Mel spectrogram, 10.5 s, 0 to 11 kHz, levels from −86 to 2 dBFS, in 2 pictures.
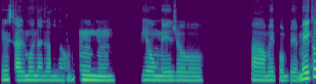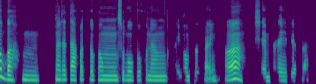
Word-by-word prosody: yung 180 -1 0
salmon 170 -1 +2
nalang 165 0 -2
yung 165 -1 -6 0.2
hmm, 165 -3 +3 0.5
yung 175 -1 0
medyo, 160 -1 -2 0.8
ah, 165 -1 +1
may 165 +1 -1
problema." 155 +3 -1
Eh, 230 - +12
ikaw 305 +5 +7
ba, 185 -9 +4
hmm, 175 -4 -2 0.2
natatakot 185 -2 +1
ka 180 - -1
bang 170 -1 0
sumubok 170 0 -4
ng 160 -1 -1 0.2
ibang 165 0 -6
pagkain? 165 -1 -6
Ah, 215 -3 +7 0.2
siyempre, 150 +2 -6
'di 150 - -7
ba? - - -10
170 Hz, 140 wpm, -25 LUFS, 160-175 Hz, 0.8 s, Eh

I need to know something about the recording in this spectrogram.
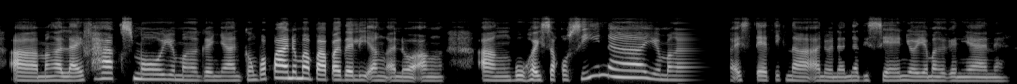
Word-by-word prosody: ah, 185 -1 +4
mga 185 +1 -1
life 185 +3 0
hacks 270 +1 +4
mo 235 -1 0
yung 220 -2 -5
mga 195 -1 -5
gan'yan, 190 0 -3
kung 205 0 -6
papano 290 +4 +7
mapapadali 215 -6 +4
ang 190 0 -2
ano 180 -1 -4
ang 175 0 -3 0.4
ang 190 -1 +1
buhay 210 -1 +1
sa 220 - +2
kusina, 325 - +1
yung 230 -4 -6
mga 205 -1 -4 0.6
aesthetic 200 +1 -5
na 185 -3 -2
ano 180 -1 -5
na 175 0 -7
na 190 +1 -6
disenyo 185 0 -4
yung 180 0 -4
mga 180 -1 -6
gan'yan. 165 -2 -6
195 Hz, 170 wpm, -22 LUFS, 185-225 Hz, 0.6 s, papano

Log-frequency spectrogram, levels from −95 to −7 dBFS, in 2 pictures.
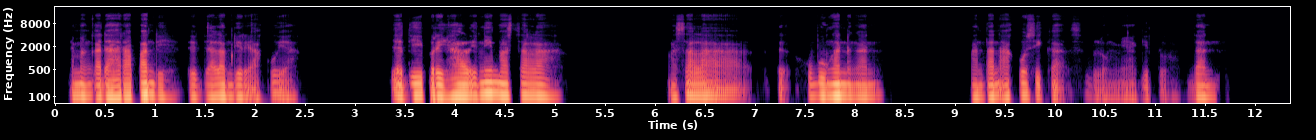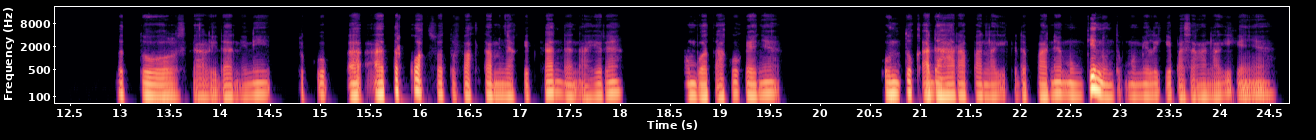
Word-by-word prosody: emang 105 -1 -2
gak 100 - -1
ada 95 -1 +2
harapan 100 +4 +2
deh 95 -3 -7
di 100 -3 -9
dalam 100 0 -2
diri 100 -3 -5
aku 110 +6 -10
ya. 90 - -12 1.0
Jadi 105 +2 0
perihal 105 0 +2
ini 120 +1 +4
masalah 105 -3 -1 1.1
masalah, 105 +1 -4 0.3
eee, - - -12 0.2
hubungan 105 0 +1
dengan 100 -1 -4 1.0
mantan 100 +2 -4
aku 110 +3 -5
sih - - -8
Kak - - -11
sebelumnya - - -18
gitu - - -18 0.2
dan 95 -1 -7 1.4
Betul 105 - +2
sekali 100 +5 -7
dan 100 0 -3
ini 110 +3 -2 0.3
cukup, - - -6 0.2
eee 110 0 +4
eee, 115 +1 +6
terkuak 140 0 +3
suatu 110 -2 -5
fakta 110 0 -1
menyakitkan 105 +4 -1
dan 105 +1 -3
akhirnya 110 +5 -1 0.7
membuat 105 -2 +1
aku 110 +5 -2
kayaknya 110 +3 0 1.0
untuk 120 +1 +4
ada 105 -1 +5
harapan 105 0 -2
lagi 105 +3 -4
ke - - -17
depannya 105 +2 -1
mungkin 115 +5 +10
untuk - - -16
memiliki 105 +1 -3
pasangan 95 +1 -5
lagi 105 +2 -4
kayaknya 115 0 -3
105 Hz, 130 wpm, -28 LUFS, 100-110 Hz, 1.4 s, mungkin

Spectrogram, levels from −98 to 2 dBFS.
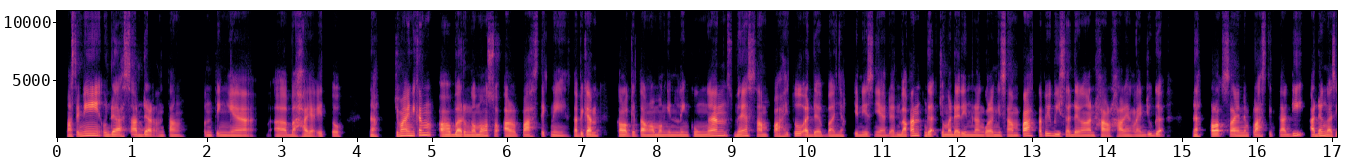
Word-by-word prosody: Mas, - - 0
ini 190 +3 +5
udah 130 -3 +1
sadar 130 -1 0
tentang 120 +1 -5 0.2
pentingnya, 110 -2 -2 0.2
eee, 110 -2 0
bahaya 105 -4 0
itu. - - -6 0.3
Nah, - - -4 0.2
cuma 180 +5 +4
ini 180 - +3
kan, 215 +2 +2
eee, 135 -11 +3
baru 120 -1 +4
ngomong 125 +6 +1 0.2
soal 115 -1 +2
plastik 125 0 +1
nih, 100 -1 -5
tapi 110 - -1
kan 150 0 +4 0.2
kalau 125 -1 +4
kita 120 0 -1
ngomongin 120 -1 -2
lingkungan, 125 +10 +1
sebenarnya 155 +2 -1
sampah 115 -4 -1
itu 170 +1 -2
ada 110 -3 +1
banyak 110 +1 -4
jenisnya 115 -3 -5
dan 105 +3 -4
bahkan 175 +12 +4
enggak 140 - +2
cuma 125 -2 -1
dari 115 0 +2
menanggulangi 110 -1 -2
sampah 110 - +4
tapi 175 - -1
bisa 135 -7 -2
dengan 110 -2 0
hal-hal 110 +1 +1
yang 115 - -8
lain 110 0 -5
juga. 155 -1 -1 0.4
Nah, 130 - +1
kalau 155 +1 +8
selain 150 -1 +2
plastik 135 -1 -1
tadi, 130 +8 -1
ada 135 +5 +2
enggak 170 - 0
120 Hz, 185 wpm, -26 LUFS, 110-145 Hz, 0.4 s, kalau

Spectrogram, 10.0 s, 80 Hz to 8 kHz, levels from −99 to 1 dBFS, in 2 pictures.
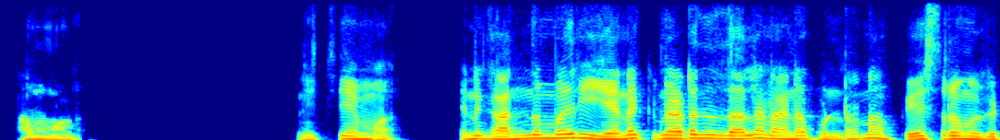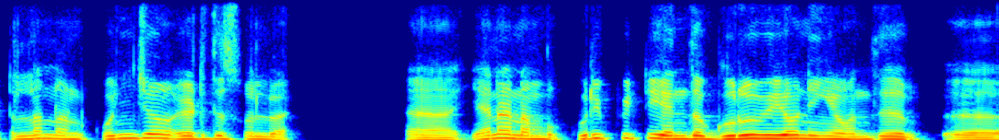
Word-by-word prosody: ஆமா. 130 -10 -4 1.1
நிச்சயமா. 155 +3 -3 0.4
எனக்கு 170 -1 -2
அந்த 190 +4 0
மாரி 220 0 +1
எனக்கு 200 +5 -1
நடந்ததால 195 -1 +1
நான் 180 -2 0
என்ன 180 - 0
பண்றேன்னா, 170 +7 -4
பேசுறவுங்ககிட்டலாம் 170 +2 -1
நான் 165 -4 -2
கொஞ்சம் 205 +3 0
எடுத்து 170 +1 -1
சொல்வேன். 155 -3 -4 0.7
அ - - -2 0.2
ஏன்னா, 200 +5 +1
நம்ம 165 -5 -1
குறிப்பிட்டு, 205 +2 -4
எந்த 175 0 +3
குருவயோ 195 +2 +7
நீங்க 170 -2 +3
வந்து 155 +1 -1 0.4
அ - - -1
175 Hz, 145 wpm, -22 LUFS, 160-195 Hz, 1.1 s, குருவயோ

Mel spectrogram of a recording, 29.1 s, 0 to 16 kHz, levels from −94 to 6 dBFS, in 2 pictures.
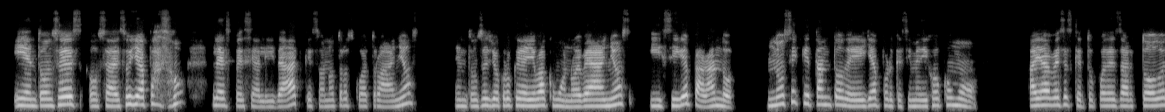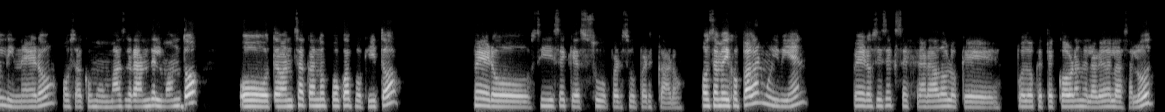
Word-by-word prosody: y 225 +2 +3
entonces, 220 +4 +4
o 205 0 -3
sea, 200 0 +2
eso 200 +7 +1
ya 255 -2 +5
pasó 265 +4 -3 0.3
la 230 -1 +2
especialidad, 195 +2 -1
que 205 - -8
son 190 0 -9
otros 210 +1 -8
4 200 -2 -6
años. 230 +12 -2 0.4
Entonces, 205 +1 -2
yo 220 0 +1
creo 220 0 -2
que 225 +2 -1
ya 215 - +5
lleva 220 +2 +4
como 210 -3 -3
9 190 +2 +1
años 210 +6 +4 0.2
y 210 -1 -2
sigue 220 +8 +2
pagando. 190 -6 +1 0.4
No 245 +5 +1
sé, 345 +2 -4
qué 285 -1 -1
tanto 250 -2 0
de 200 -2 +2
ella 225 +4 0
porque 205 -2 -6
sí 200 +1 -9
me 200 0 -1
dijo, 210 +3 -2
como: 225 -5 -2 0.6
"Hay 215 +1 +4
a 235 0 +6
veces 240 0 -1
que 210 -3 -5
tú 200 +1 -10
puedes 210 -1 -2
dar 205 -1 -1
todo 215 +1 +1
el 240 - -2
dinero", 195 +8 -3
o 195 0 -6
sea, 185 0 -6
como 185 0 -7
más 190 +2 -3
grande 195 +2 +1
el 205 -2 +1
monto, 215 - +4 0.5
o 195 -1 +6
te 200 - +2
van 195 +1 +2
sacando 215 -1 +1
poco 205 +1 0
a 220 - +3
poquito, 205 - 0 0.9
pero, 185 -5 +3
sí 210 +5 -7
dice 205 +1 -4
que 190 -2 -2
es 185 - -8
súper, 185 -3 -6
supercaro. 165 -3 -10 0.2
O 215 -1 +2
sea, 215 +1 +2
me 215 - +5
dijo: 210 -1 +3
"Pagan 275 +7 +5
muy 230 -6 -3
bien, 235 +12 -3 0.5
pero 205 -1 -1
sí 210 +1 -5
es 210 - -7
exagerado 190 -2 -4
lo 190 -2 -3
que, 170 -2 -3 0.2
pues, 185 - -3
lo 185 - 0
que 180 - -6
te 180 0 -4
cobran 190 +1 +1
del 185 -2 -5
área 175 +1 -1
de 195 - -2
la 180 -2 -2
salud", 200 - 0
205 Hz, 185 wpm, -21 LUFS, 190-225 Hz, 0.9 s, a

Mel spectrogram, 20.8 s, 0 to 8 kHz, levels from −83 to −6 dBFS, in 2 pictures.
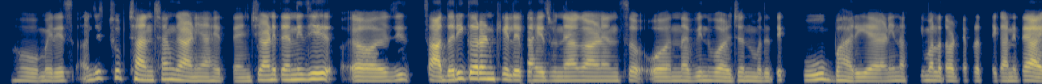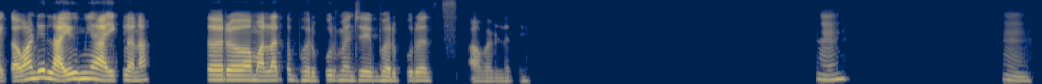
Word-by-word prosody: हो. 145 -2 -7
मेरेच 140 +1 -5
म्हणजे 195 +9 -6
खूप 250 -2 -5
छान-छान 180 +1 +1
गाणी 145 -4 +2
आहेत 135 0 -3
त्यांची 130 +5 -6
आणि 165 +1 +3
त्यांनी 180 +1 +2
जे 200 +2 +4 0.3
अ, - - -2 0.4
जे 175 +4 -4 0.2
सादरीकरण 205 +8 +4
केलेलं 165 -5 +1
आहे 150 0 +1
जुन्या 145 0 0
गाण्यांचं 145 -1 -2
नवीन 140 +2 -4
व्हर्जनमध्ये 140 -1 -4
ते - - -2
खूप 165 +2 -5
भारी 140 -2 -2
आहे. 135 -1 +1
आणि 135 +1 -4
नक्की 145 +2 -11
मला 150 -1 -3
तर - - -3
वाटतं 145 0 -5
प्रत्येकाने 140 0 -5
ते 155 - +2
ऐकावं 140 0 +5
आणि 215 +5 +4
ते - - 0
लाईव्ह 205 +2 +7
मी 210 - +2
ऐकलं 160 0 +2
ना, 155 - +1 0.6
तर 170 -1 +5
मला 160 0 +3
तर 180 +2 -11
भरपूर 155 +1 -6
म्हणजे 155 -1 -3
भरपूरच 145 -1 -6
आवडलं 120 -1 -10
ते. 125 +1 -21 2.9
हं. 185 +3 -8 1.5
हं. 145 -5 -12
150 Hz, 140 wpm, -25 LUFS, 140-170 Hz, 2.9 s, लाईव्ह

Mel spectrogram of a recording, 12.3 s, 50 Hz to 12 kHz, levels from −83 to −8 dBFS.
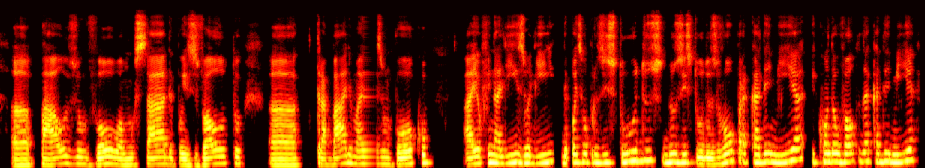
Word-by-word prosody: ah, 110 0 0
pauso, 130 +3 -2
vou 130 +1 +2
almoçar, 120 +2 0
depois 115 -3 -2
volto, 135 +4 -1 0.4
hã, 115 0 +1 0.2
trabalho 120 +6 -1
mais 135 -1 -5
um 130 -1 -4
pouco. 130 +6 +1 0.5
Aí, 125 +2 0
eu 140 - +1
finalizo, 155 +1 +2
ali. 155 +5 -1
Depois 160 +2 0
vou 170 0 -1
para 165 - -4
os 155 - +2
estudos. 190 +5 +2
Dos 165 -1 +4
estudos, 130 -7 +2
vou 165 +8 0
para 190 -1 -3
a - - -6
academia 170 +5 +2
e 170 - -5
quando 180 +1 +2
eu 175 - +3
volto 170 +2 0
da 185 0 -3
academia, 175 +2 +2
145 Hz, 155 wpm, -20 LUFS, 125-170 Hz, 0.5 s, Dos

